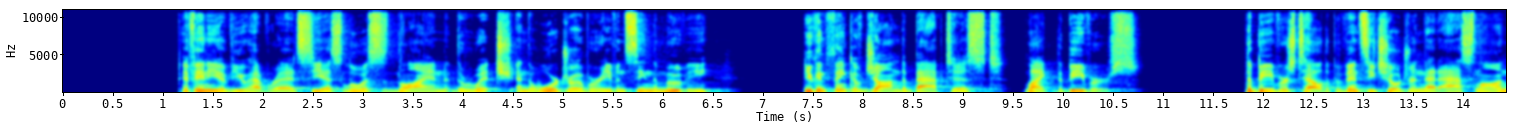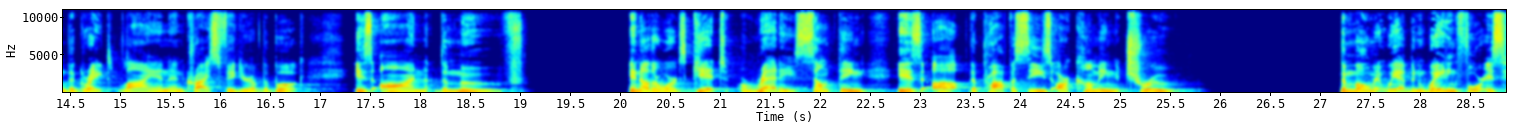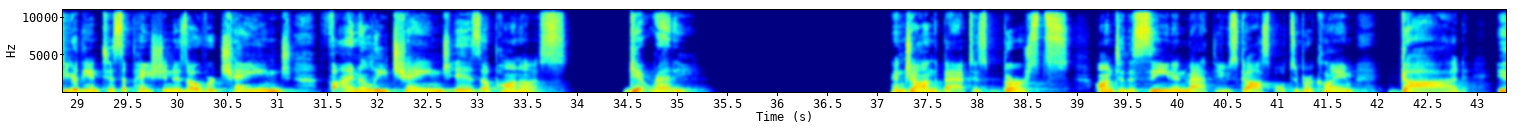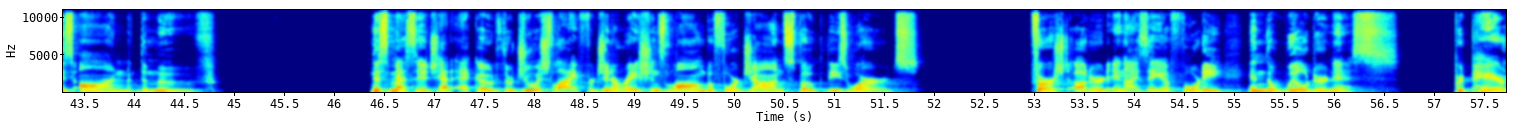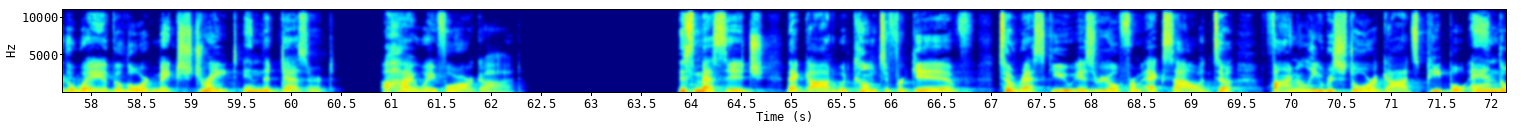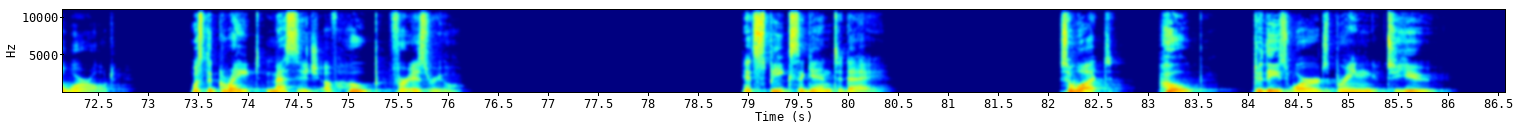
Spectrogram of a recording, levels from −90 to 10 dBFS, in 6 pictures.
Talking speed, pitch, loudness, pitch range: 130 wpm, 150 Hz, -23 LUFS, 135-170 Hz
